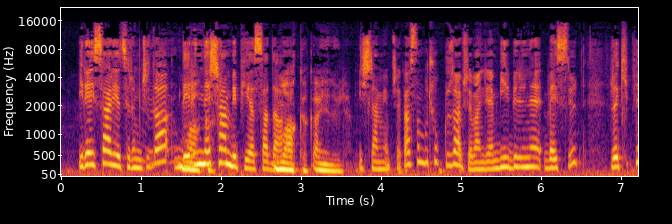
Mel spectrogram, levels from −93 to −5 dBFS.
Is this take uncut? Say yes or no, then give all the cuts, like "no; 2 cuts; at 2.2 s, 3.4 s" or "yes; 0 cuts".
yes; 0 cuts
